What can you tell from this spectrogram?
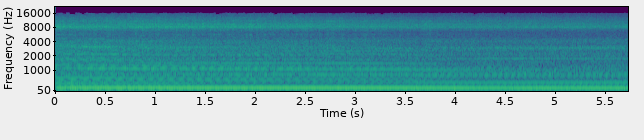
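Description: Suzuki outboard motor running at speed and pushing the boat along, a loud, steady engine note that eases slightly in pitch over the first few seconds.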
